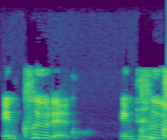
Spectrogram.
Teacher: we stress the syllable clue. So we say clue the loudest. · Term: stress on the syllable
